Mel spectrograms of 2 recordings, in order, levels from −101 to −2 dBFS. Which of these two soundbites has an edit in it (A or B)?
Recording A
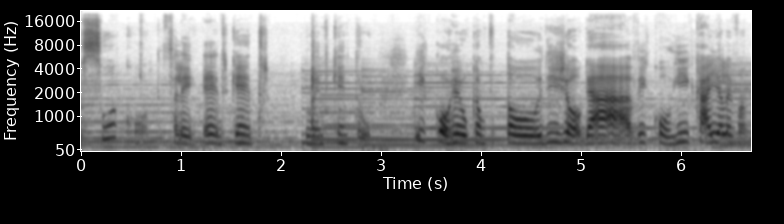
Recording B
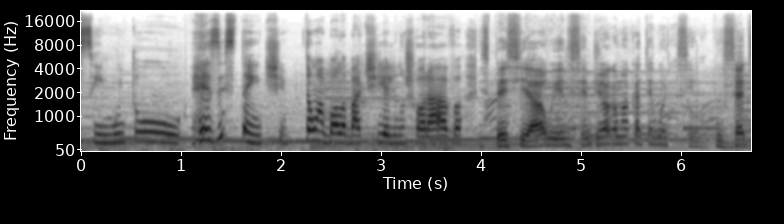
B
